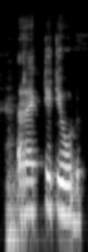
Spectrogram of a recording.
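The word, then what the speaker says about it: rectitude: पढ़ते हैं रेक्टी ऐसे टी टी को फिर से ट पढ़ना है य को य की मात्रा पढ़ते हैं ऐसे य पढ़ना है और डीई का उच्चारण ड करते हैं रेक्टीट्यूड दोस्तों रेक्टीट्यूड का मतलब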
